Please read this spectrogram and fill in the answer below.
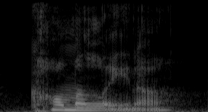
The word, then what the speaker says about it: Komalina: Did you say her name was Thumbelina? – Commelina. Like a Komodo dragon. – Like a comma? C-O-M-M-A? – K-O-M-A. L-I-N-A.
